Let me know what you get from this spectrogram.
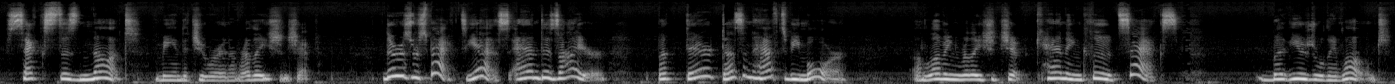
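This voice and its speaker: A woman reads the part of a guarded fantasy adventurer, a man with a gruff temper and a terse, earnest way of explaining himself. The voice is mellow and swings widely in pitch, in storybook style. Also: lively intonation, unhurried, rough recording. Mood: earnest, insistent.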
